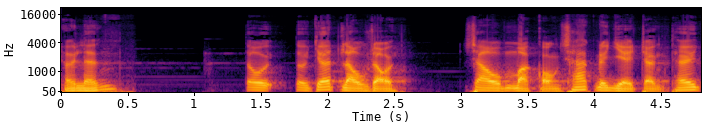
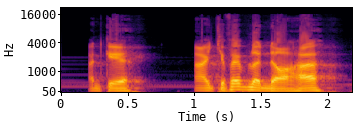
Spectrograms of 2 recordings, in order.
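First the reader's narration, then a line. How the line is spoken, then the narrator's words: Startled shouting. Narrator (Vietnamese): Anh ta tỏ vẻ sửng sốt, tiếng quát tháo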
